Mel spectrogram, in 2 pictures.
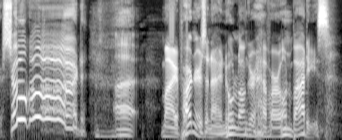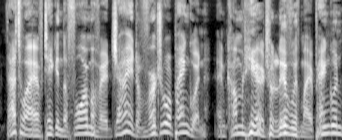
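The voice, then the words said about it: Cartoon character voice. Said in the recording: “read it in your Crump voice ... Strong Bad doing a character”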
